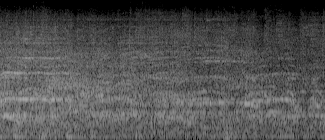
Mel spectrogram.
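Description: Steady noise of a large indoor crowd cheering and calling out, with faint background music underneath, slowly easing in loudness.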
